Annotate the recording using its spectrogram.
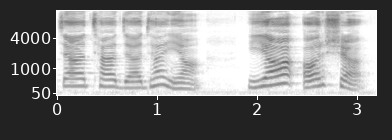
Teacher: जब आप बोलेंगे इन वर्णों को तो देखेंगे कि आपकी जीहवा तालु को छू रही है। तालु को स्पर्श कर रही है।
